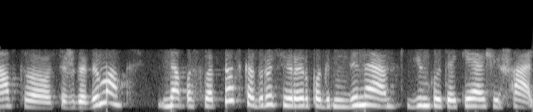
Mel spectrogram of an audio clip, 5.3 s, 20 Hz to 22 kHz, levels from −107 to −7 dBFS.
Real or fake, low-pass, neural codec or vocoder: real; 3.6 kHz; none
